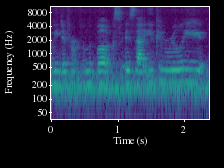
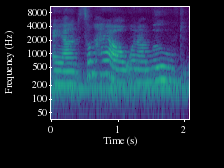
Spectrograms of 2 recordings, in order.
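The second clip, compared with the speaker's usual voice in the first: put-on easy Southern American accent, telling a childhood story. Shown as a demonstration. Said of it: "Okay, Southern".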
